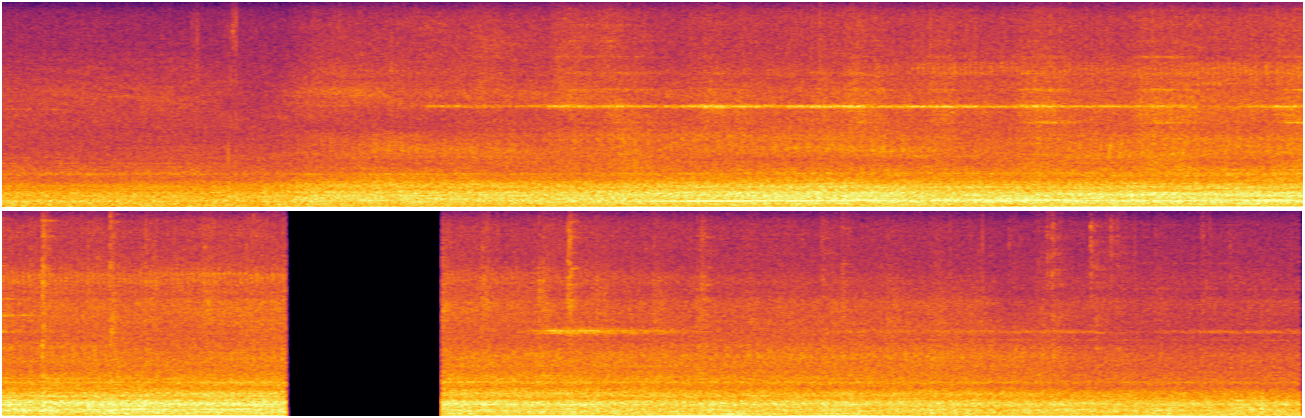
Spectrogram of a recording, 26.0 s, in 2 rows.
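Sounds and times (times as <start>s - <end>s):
train rumbling on track: 0.0s - 15.9s, 17.5s - 26.0s
high wheel squeal: 3.5s - 13.4s, 18.3s - 19.8s, 25.0s - 26.0s.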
